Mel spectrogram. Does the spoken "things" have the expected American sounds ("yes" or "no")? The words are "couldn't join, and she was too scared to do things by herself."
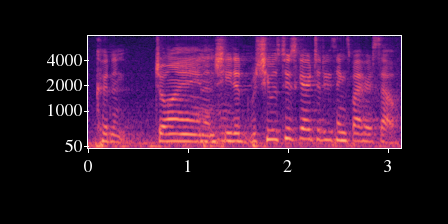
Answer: yes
